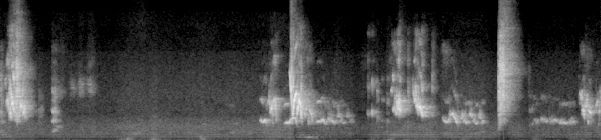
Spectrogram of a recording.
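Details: Pet budgies chirping: a loud squeak and a few soft notes, a quiet stretch, then renewed lively chatter of buzzy warbles and sharp high squeaks, over a faint hum.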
